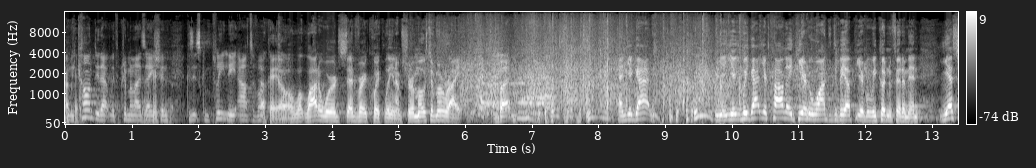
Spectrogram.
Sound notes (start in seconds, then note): 7.0 applause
